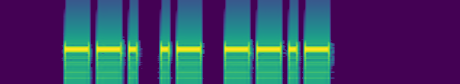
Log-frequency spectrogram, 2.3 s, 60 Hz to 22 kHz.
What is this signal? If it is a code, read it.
Morse code, heard as a keyed tone, about 30 wpm, 700 Hz. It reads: GAQ
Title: USA Call Sign Postfixes - 3 Letters 30wpm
